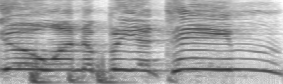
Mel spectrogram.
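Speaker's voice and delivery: very slow, high-pitched, in-your-face yell. Retelling someone getting right in a player's face: imitating someone yelling. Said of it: "he's yelling in Nuno's face".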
